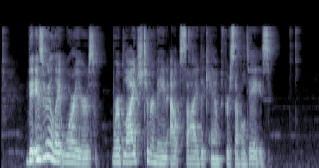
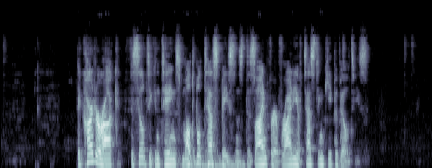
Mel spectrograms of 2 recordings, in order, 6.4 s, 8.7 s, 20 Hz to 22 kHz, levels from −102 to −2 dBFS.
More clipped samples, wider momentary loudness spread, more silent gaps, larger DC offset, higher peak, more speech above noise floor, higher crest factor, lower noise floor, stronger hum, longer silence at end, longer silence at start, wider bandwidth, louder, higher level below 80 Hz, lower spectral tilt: neither; second, 13 LU vs 17 LU; neither; neither; about the same, -4 dBFS vs -2 dBFS; second, 38 dB vs 63 dB; about the same, 20 dB vs 20 dB; second, -61 dBFS vs -85 dBFS; neither; second, 0.95 s vs 1.35 s; second, 0.55 s vs 1.55 s; first, 11.5 kHz vs 9.4 kHz; about the same, -24 LUFS vs -22 LUFS; first, -62 dBFS vs -68 dBFS; about the same, -4 dB/octave vs -5 dB/octave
